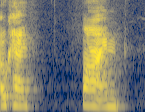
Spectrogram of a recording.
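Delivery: mock flat, deadpan delivery. Retelling his reply after she said she had to leave: imitating a deadpan reply.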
